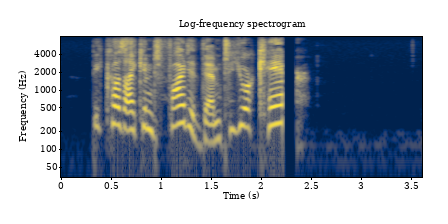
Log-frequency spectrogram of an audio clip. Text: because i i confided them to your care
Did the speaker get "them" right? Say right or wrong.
right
